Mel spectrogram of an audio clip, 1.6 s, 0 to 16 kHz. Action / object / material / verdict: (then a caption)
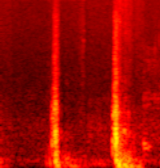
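strike / car door / metal / none. The door of an MG S5 EV is shaken and then slammed shut during a build-quality check. Two dull, low thuds are heard, a softer one followed by a louder slam, each with a brief rattle and almost no ring.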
